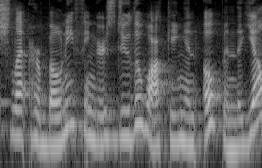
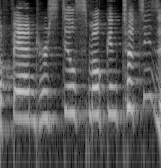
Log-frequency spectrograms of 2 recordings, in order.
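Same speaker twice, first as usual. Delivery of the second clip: plain reading voice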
